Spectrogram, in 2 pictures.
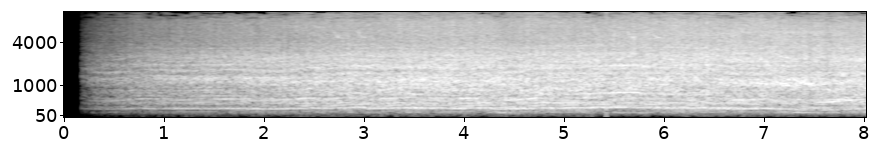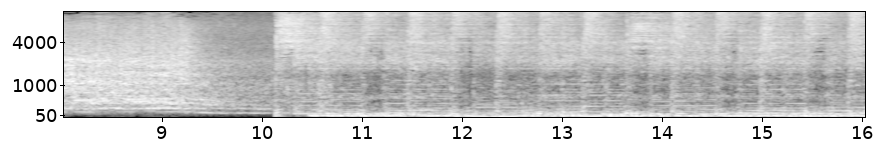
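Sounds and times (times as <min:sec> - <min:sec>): car engine revving: 0:00.2 - 0:16.0
heavy rock music: 0:10.1 - 0:16.0.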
